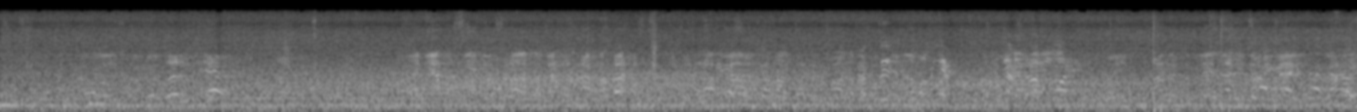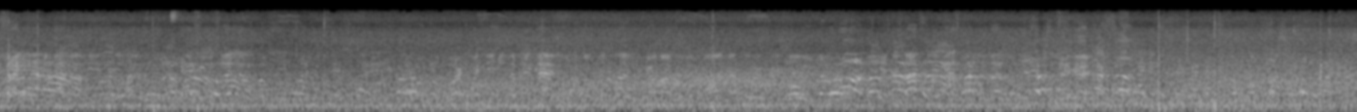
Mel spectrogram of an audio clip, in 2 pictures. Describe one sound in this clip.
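Spectators chatter and call out nearby outdoors.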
